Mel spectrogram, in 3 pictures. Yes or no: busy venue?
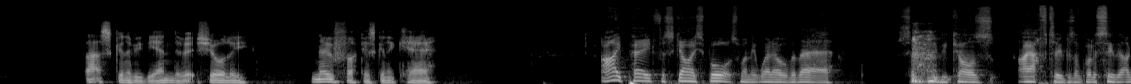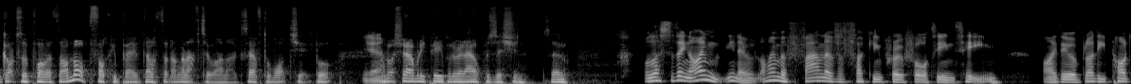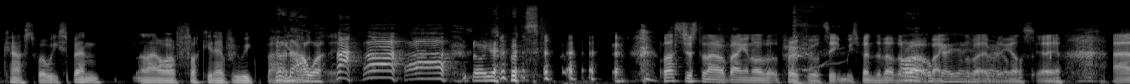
no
